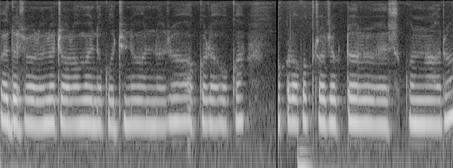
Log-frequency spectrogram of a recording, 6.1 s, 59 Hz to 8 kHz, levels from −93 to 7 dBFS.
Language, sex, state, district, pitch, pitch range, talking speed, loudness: Telugu, female, Andhra Pradesh, Krishna, 215 Hz, 210-225 Hz, 120 wpm, -18 LUFS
